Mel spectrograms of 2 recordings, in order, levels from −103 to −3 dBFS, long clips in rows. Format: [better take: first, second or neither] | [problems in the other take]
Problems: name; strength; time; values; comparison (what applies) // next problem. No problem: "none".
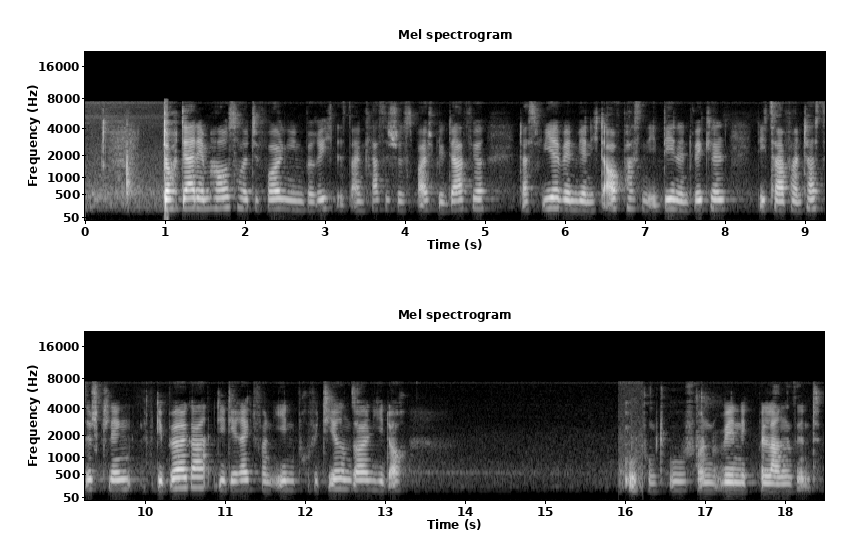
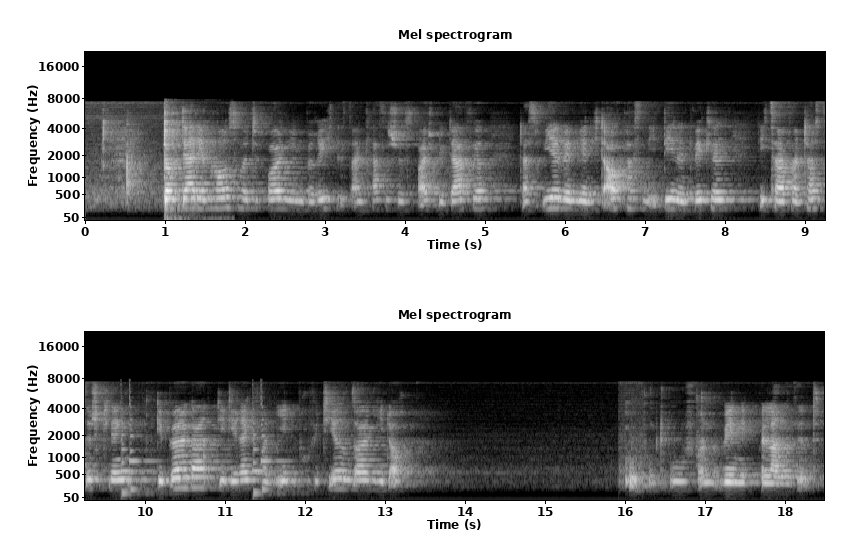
first | background sound (Alarm); 13 dB below the speech // room echo; dies away in 1.1 s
